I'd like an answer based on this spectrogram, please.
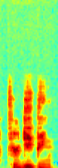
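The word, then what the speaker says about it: verdieping: ng at the end that g is not pronounced like a dutch g it's just the ng is pronounced like the english ng-ing so it's for deeping okay hot is going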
